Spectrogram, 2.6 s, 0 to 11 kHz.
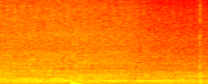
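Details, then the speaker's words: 1992 Mercedes 300E W124, M103 engine, intermittent overheating in heat waves; auxiliary cooling fan run at high speed via added manual switch; loud steady rushing whoosh, no pulsing, grinding or squeal; normal high-speed fan operation. "some people never hear their highspeed fans here how loud that"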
